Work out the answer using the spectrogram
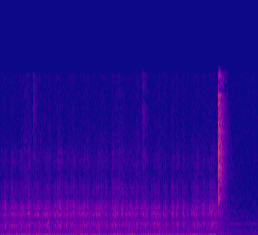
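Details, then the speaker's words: Fan motor running: a steady low hum with a rough, dry whirring rasp over it. The motor bearings are worn and dry and badly need oil. "that's pretty bad just definitely needs a whole lot of oil"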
